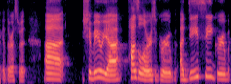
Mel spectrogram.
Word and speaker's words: Shibuya: How do you pronounce that? Shibuya? Shibuya? Shibuya puzzlers. Yeah. Shibuya.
